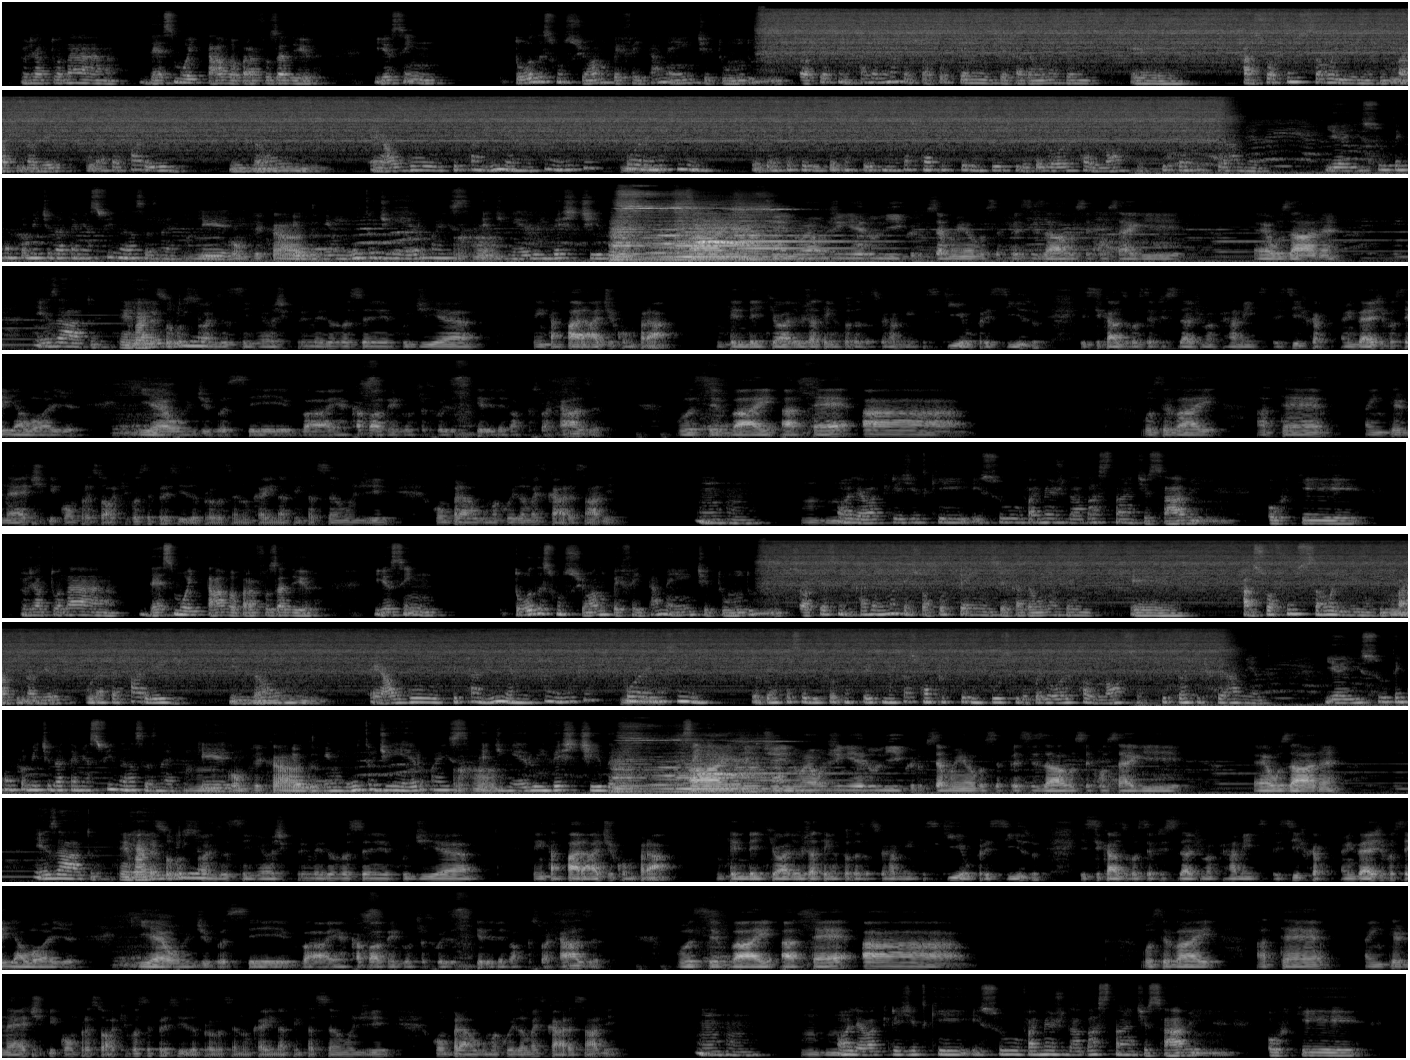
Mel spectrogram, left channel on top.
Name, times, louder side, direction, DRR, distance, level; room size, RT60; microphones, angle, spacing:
voice 1, 0.2-3.2 3.4-4.3 5.1-11.9 12.4-17.1 17.7-20.0 20.3-21.1 21.6-26.7 27.1-30.4 31.0-34.5 34.9-36.1 42.5-44.3 77.2-77.9 78.6-83.9, right 3 dB, 45° right, 3 dB, 0.8 m, -35 dB
voice 2, 7.2-7.8 13.8-14.4 16.5-17.3 20.2-20.6 29.9-31.3 32.6-33.1 35.0-39.9 40.2-40.3 40.6-41.5 43.4-46.9 47.5-48.8 49.3-62.2 62.6-65.9 67.6-69.5 69.9-76.4 78.3-78.8 82.2-82.5, right 3 dB, 30° right, 1 dB, 0.4 m, -35 dB
sound 1, 7.5-26.5, left 4 dB, 20° left, 0.7 m, -35 dB
sound 2, 25.4-29.0 29.4-29.7 30.0-30.1 30.5-33.8 34.1-40.7 41.5-42.5, left 6 dB, 80° left, 0.4 m, -32 dB
sound 3, 57.3-58.0 59.7-60.1 60.5-61.2 61.5-62.2 62.6-63.6 64.0-64.5, left 1 dB, ahead, 1.5 m, -49 dB
4.0 x 2.8 x 2.8 m, 0.37 s
head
